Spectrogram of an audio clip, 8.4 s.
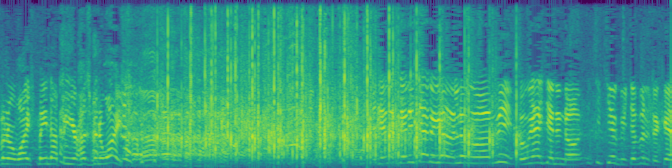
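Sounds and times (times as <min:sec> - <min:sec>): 
speech: 0:00.0 - 0:02.8, 0:04.8 - 0:08.4
laughter: 0:00.8 - 0:04.8
audience clapping: 0:01.7 - 0:06.6.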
